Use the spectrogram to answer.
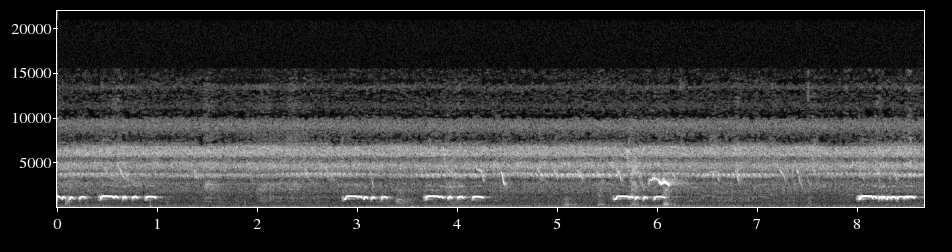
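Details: Zebra dove of local stock, in full song and kept to lure others, repeats brisk rolling coo phrases in bursts several seconds apart, each a quick run of clipped notes. Thin high chips from another bird sound between phrases.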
